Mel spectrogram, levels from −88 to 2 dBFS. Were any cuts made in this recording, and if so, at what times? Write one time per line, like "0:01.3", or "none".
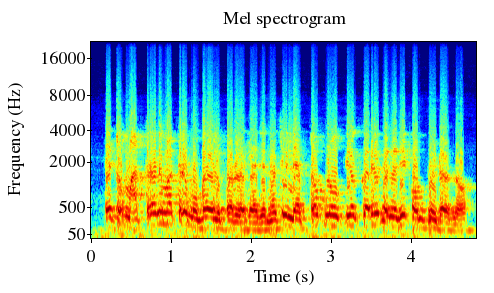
none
